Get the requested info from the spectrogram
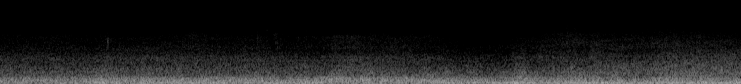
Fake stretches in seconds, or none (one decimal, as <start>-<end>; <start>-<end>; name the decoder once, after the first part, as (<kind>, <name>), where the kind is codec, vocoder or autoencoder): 2.4-4.8 (codec, DAC); 5.2-5.9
